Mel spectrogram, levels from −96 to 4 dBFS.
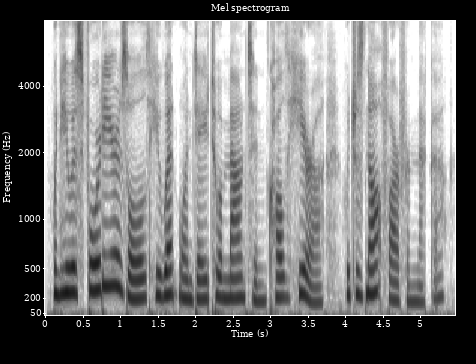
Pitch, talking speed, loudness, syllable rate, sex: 215 Hz, 230 wpm, -17 LUFS, 5.5 syllables/s, female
